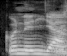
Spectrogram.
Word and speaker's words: Conegliano: Was Conegliano. that Conegliano? Conegliano, exactly. So just forget this G in the middle of the word. No, you have to pronounce GL.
